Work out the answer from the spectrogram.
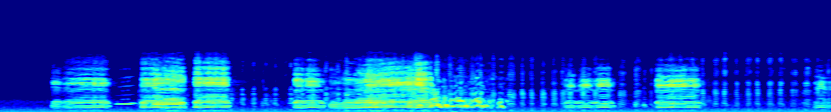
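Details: Farm geese honk at visiting outsiders they dislike: loud, nasal, harmonic-rich honks in bursts of about half a second to a second, some wavering, repeated irregularly across the eight seconds with brief gaps between.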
